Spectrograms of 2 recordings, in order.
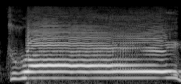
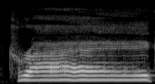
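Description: First: The word is said as loudly as possible. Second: The word is said very softly.

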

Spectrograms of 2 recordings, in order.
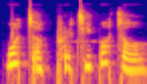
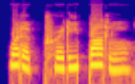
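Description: First: It is said in a British accent. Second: It is said in an American accent. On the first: "Жишээ өгүүлбэрийг British аялгаар" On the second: "Америк аялгаар"

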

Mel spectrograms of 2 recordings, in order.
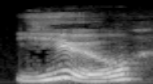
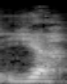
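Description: First: The word has a full vowel. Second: The word has a reduced schwa vowel. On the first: The word is stressed. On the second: The word is unstressed.

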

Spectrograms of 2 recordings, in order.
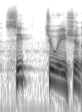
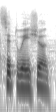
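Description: First: The word is said with four syllables. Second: The word is said with three syllables. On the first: The speaker calls it right. "that is four syllables" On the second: The speaker calls it wrong. "not situation"

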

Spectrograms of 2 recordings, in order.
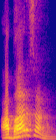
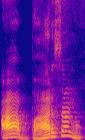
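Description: First: The first word is said without any break. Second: A short pause splits the first word in two. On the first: Why thank me? "આપણે કોઈને આભાર વ્યક્ત કરીએ" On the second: What is this weight? "વજનની દ્રષ્ટિએ વાત છે"

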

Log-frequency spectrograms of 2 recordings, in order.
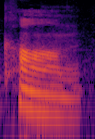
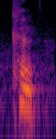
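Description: First: The vowel is full and clear. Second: The vowel is weak and reduced. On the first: The speaker calls it wrong. "不要读con" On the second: The speaker calls it right. "在轻读时发kn kn kn"

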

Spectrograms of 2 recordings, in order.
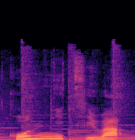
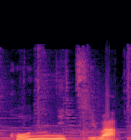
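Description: The two takes are said the same way.

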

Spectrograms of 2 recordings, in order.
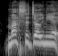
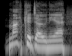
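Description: First: The name is pronounced the Latin way. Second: The name is pronounced the Greek way. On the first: "Macedonia is the Latin way of saying it" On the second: "Macedonia is the Greek way of saying it"

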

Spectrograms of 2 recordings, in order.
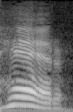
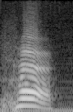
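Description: First: The vowel sounds like the one in "hair". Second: The vowel sounds like the one in "her". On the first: The speaker calls it wrong. "ما حد يقراها hair" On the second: The speaker calls it right. "هذه تنطق her her"

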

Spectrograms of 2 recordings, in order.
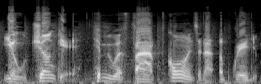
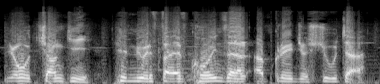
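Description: First: It is said in an odd, non-Austrian voice. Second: It is said in an Austrian weightlifter voice.

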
